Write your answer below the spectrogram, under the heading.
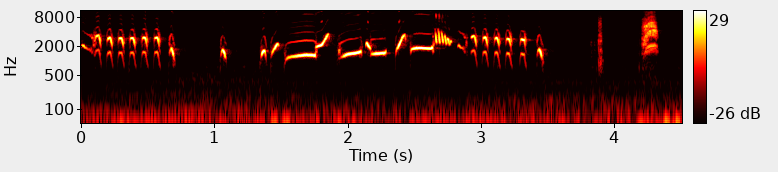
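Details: White-rumped shama song meant as a training lure for other shamas: a rapid series of repeated double-toned chips, then rising and falling clear whistles, more chip runs and a harsh final note.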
